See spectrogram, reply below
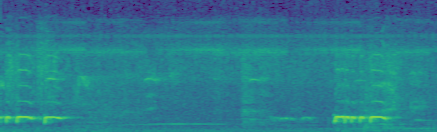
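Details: Zebra dove, local type, cooing to encourage birds that rarely sing: a stuttered whistled phrase, a softer lower drawn-out tone, then another burst of rapid fluttering notes ending level.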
